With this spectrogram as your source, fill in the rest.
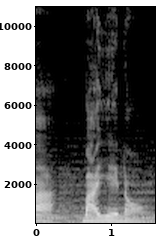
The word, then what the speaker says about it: บุเรงนอง: ของ พระ เจ้า ตะเบ็งชะเวตี้ พระ นาม ของ พระ เจ้า บุเรงนอง ออก เสียง ตาม สำเนียง พม่า ว่า บาเยนอง มี ความ หมาย ว่า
